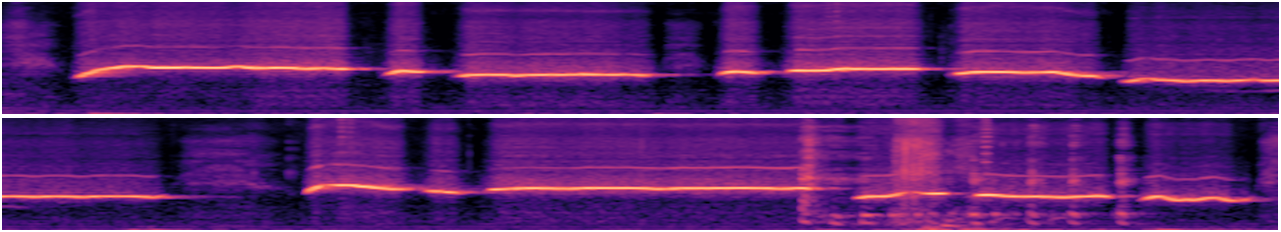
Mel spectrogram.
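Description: A person whistles a melodic tune, with sustained and sliding notes in short phrases separated by brief pauses, ending with a quick rustle near the end.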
